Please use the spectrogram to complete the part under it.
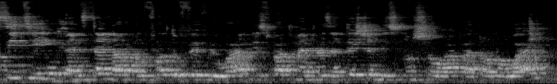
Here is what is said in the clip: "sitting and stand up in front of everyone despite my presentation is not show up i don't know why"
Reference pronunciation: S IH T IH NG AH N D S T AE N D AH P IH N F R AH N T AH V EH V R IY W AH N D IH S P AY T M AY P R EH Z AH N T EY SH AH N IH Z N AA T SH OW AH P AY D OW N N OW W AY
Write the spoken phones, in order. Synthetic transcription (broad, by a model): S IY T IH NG AH N D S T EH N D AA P IH N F AO T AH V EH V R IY W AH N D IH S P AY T M AY P R EH Z AH N T EY SH AH N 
